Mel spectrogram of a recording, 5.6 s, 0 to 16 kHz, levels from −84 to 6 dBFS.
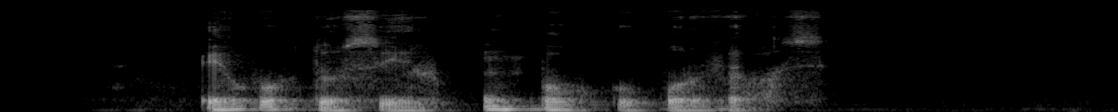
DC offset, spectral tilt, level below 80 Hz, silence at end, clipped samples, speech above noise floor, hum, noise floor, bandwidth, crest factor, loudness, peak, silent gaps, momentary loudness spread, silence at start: under 0.1%; -7.5 dB/octave; -44 dBFS; 1.5 s; under 0.1%; 48 dB; none; -80 dBFS; 11.5 kHz; 22 dB; -34 LUFS; -14 dBFS; none; 13 LU; 1 s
